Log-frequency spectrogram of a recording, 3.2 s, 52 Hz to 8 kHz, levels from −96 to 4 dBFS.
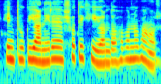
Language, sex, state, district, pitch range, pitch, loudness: Chakma, female, Tripura, Unakoti, 205-235 Hz, 230 Hz, -18 LUFS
